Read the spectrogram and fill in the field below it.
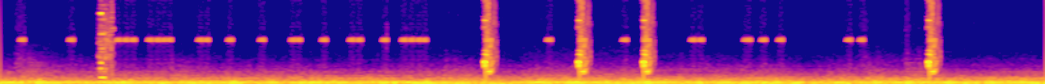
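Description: Short electronic menu clicks blip now and then.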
